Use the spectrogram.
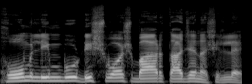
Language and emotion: Goan Konkani, neutral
